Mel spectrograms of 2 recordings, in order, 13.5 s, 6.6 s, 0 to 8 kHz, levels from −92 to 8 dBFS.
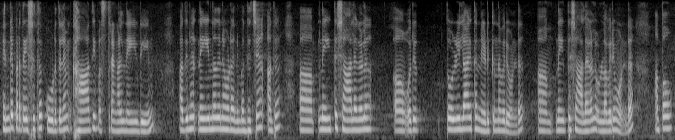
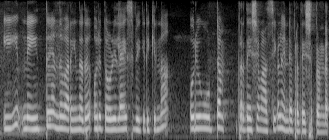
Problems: none marked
